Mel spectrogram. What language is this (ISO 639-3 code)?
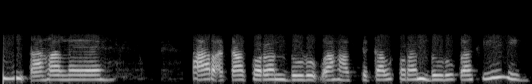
sat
